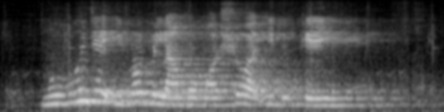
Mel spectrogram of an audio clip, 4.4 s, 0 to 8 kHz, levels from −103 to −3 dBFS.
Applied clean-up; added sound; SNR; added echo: neural separator model SepFormer DNS4.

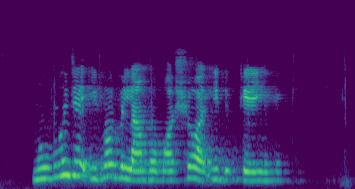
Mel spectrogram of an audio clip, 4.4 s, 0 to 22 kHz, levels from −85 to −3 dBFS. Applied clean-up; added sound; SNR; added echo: neural mask model DeepFilterNet 3.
